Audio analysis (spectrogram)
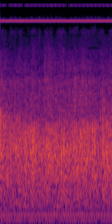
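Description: A church congregation applauding during a worship service, a dense, steady wash of many hands clapping together at a moderate distance, without any voice over it.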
